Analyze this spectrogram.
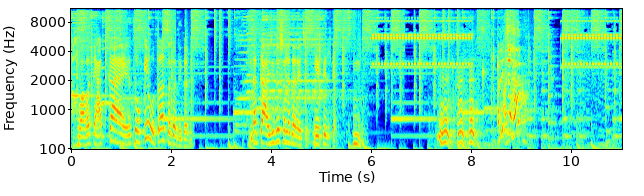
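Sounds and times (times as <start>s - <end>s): phone ringtone trilling: 5.8s - 8.2s, 9.8s - 11.0s.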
